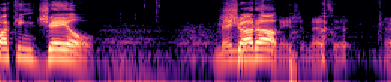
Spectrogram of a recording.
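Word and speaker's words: Gaol: guile cave and yes nerds we know it's pronounced jail expanation that's it all right no it's pronounced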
